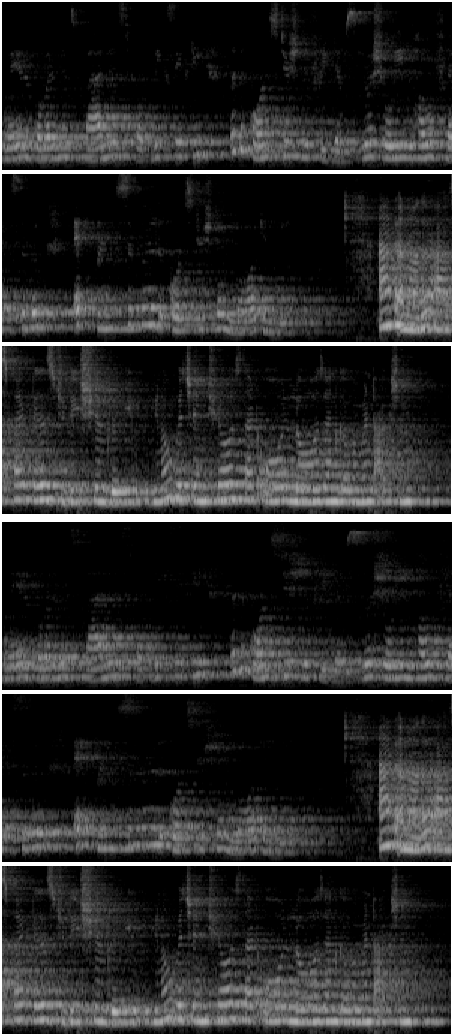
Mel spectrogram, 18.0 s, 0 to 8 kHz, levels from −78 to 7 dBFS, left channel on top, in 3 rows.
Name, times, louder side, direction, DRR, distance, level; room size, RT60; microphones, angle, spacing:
voice 1, 0.0-9.8, left 2 dB, 75° left, 0 dB, 1.1 m, -36 dB
voice 2, 10.7-17.5, left 1 dB, 5° left, 1 dB, 0.8 m, -27 dB
15.0 x 6.0 x 8.3 m, 3.0 s
head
